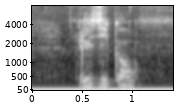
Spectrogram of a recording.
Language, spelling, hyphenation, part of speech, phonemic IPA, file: Dutch, risico, ri‧si‧co, noun, /ˈri.zi.koː/, Nl-risico.ogg
- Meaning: risk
